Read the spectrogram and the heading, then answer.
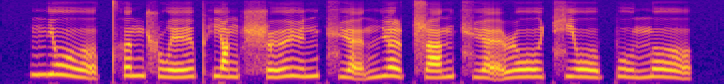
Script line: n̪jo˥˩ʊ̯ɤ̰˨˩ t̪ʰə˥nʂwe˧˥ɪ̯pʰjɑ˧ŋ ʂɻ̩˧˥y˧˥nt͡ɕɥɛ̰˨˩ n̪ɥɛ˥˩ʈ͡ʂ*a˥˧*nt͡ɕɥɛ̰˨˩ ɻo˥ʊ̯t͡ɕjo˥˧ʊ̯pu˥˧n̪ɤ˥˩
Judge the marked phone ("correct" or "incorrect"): incorrect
